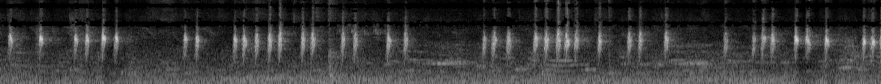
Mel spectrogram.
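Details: A white-headed quạch mốc calling the flock with many sharp, bright chirps delivered in loose clusters of two to five, continuing steadily with brief pauses throughout.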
